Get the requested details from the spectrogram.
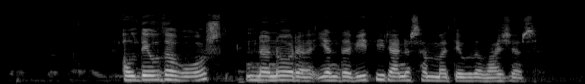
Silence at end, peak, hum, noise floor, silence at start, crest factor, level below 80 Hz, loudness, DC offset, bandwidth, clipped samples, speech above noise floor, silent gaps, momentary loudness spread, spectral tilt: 0.5 s; -10 dBFS; none; -62 dBFS; 1.25 s; 18 dB; -80 dBFS; -27 LUFS; under 0.1%; 11 kHz; under 0.1%; 36 dB; none; 10 LU; -5.5 dB/octave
